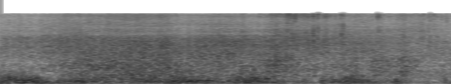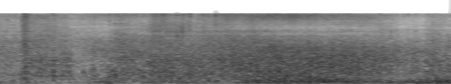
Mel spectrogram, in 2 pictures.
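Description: Small waves washing onto a shingle beach, their hiss swelling and fading twice, with wind buffeting the microphone.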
